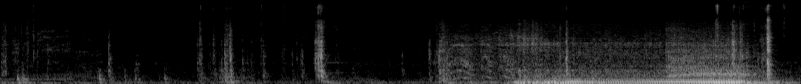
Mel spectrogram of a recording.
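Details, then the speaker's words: VW Golf GTI Edition 30 at morning cold start: scattered sharp clicks, then it cranks and catches into a loud, rough, uneven run; cause unknown, and the owner fears it needs a full rebuild or has a blocked oil pickup. "as you can see that's not a very encouraging noise so I then I sort of left it for a bit I was thinking yeah I'm gonna probably have to do a full rebuild or something like that on it or something's gone wrong or the oil pickup has blocked"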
